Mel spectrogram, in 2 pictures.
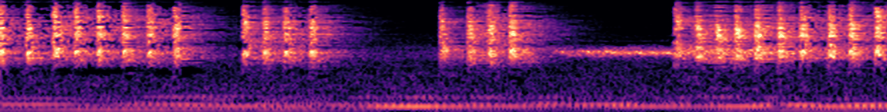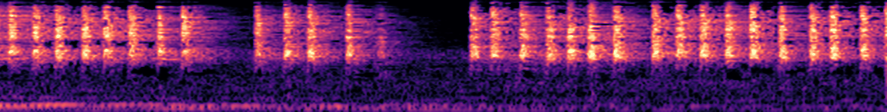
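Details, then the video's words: A Eurasian tree sparrow, recorded as a tutor recording of dense rapid-fire song, gives chattering bursts of harsh, high notes, about eight a second, broken by short pauses; a faint low hum runs underneath. "Rapatnya Tembakan Burung Gereja"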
